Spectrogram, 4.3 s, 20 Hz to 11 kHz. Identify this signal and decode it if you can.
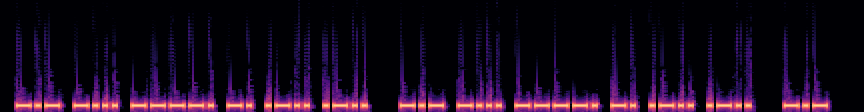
Morse code, heard as a keyed tone, about 67 wpm, spaced as for 58 wpm, 700 Hz. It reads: KB9NLL KB9NLL K
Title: Speed-Racing Common QSO Phrases - 50wpm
